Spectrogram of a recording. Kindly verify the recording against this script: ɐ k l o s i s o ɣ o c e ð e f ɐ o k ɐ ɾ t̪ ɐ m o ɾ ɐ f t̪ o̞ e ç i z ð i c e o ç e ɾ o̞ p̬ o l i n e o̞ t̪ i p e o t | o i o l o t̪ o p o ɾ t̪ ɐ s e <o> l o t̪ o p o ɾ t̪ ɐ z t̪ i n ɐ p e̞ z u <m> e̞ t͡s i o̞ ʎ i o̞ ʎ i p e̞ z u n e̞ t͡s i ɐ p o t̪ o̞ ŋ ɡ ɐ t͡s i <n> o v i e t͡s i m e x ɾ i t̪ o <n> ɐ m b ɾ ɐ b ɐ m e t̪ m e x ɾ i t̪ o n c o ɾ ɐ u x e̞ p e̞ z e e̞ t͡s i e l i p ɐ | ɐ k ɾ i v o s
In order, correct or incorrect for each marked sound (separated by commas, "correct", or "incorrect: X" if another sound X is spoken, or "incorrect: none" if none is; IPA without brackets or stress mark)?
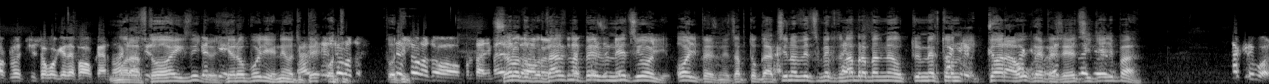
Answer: correct, incorrect: n, correct, correct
